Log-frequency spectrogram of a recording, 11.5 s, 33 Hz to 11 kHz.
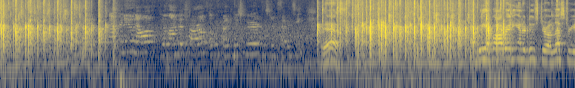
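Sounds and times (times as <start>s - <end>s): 
audience applause: 0.0s - 2.3s, 6.4s - 10.4s
speech: 6.4s - 7.2s, 9.6s - 11.5s.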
